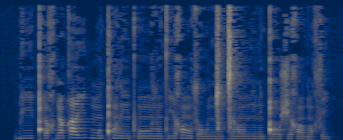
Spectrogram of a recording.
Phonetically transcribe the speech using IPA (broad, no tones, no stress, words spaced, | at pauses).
biːǃʰøχ ɠĩqiː | mũǃʰõzĩː pʼũːzũ t̪iːχũː sowunŋ͡ǀõ ǀĩʁũːŋĩː n̪ĩǃoː ʃi χõ ɠũχsi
